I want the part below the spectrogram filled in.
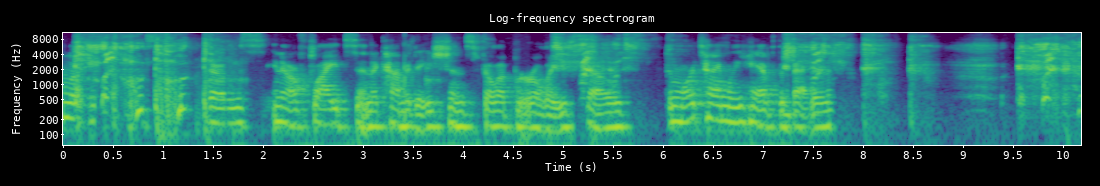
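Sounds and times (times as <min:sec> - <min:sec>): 
speech: 0:00.0 - 0:08.2
harsh raspy coughing: 0:00.1 - 0:01.8, 0:07.2 - 0:10.1.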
